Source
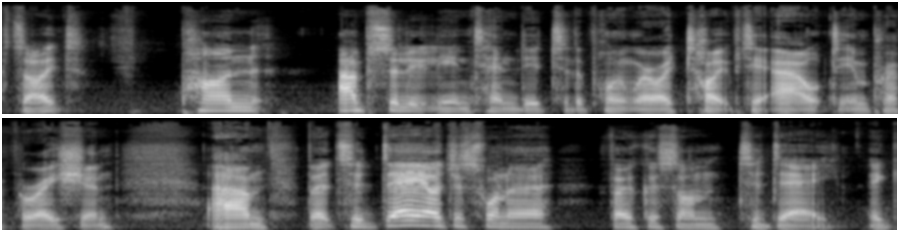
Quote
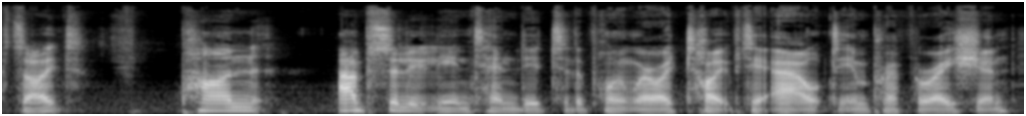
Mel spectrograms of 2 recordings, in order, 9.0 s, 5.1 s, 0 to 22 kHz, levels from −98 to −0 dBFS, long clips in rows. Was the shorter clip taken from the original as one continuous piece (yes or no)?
yes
